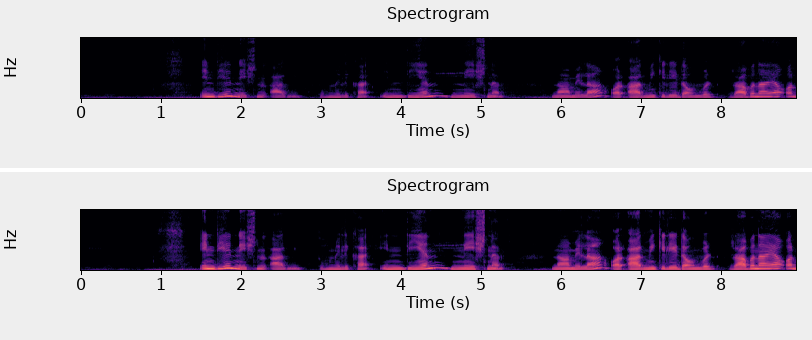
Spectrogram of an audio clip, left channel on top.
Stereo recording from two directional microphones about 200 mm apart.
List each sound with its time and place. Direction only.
1.5 s speech: 50° right (ahead or behind)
